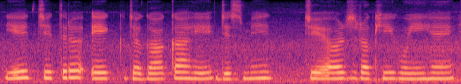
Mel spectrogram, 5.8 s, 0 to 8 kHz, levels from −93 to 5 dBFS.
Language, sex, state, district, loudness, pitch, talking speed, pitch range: Hindi, female, Bihar, Madhepura, -14 LUFS, 210 Hz, 115 wpm, 200-220 Hz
